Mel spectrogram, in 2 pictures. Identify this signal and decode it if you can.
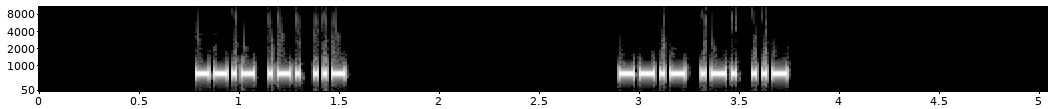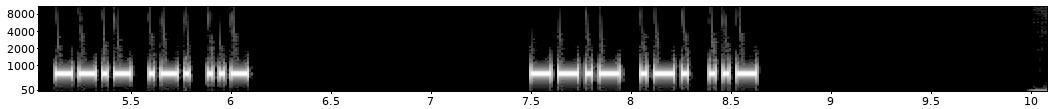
Morse code, heard as a keyed tone, about 47 wpm, 700 Hz. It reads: QRU QRU QRU QRU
